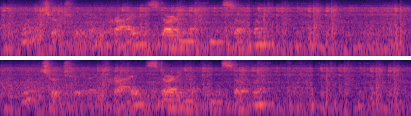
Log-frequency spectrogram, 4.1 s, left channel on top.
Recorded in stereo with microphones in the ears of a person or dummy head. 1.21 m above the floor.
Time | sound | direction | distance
0.2 | a man speaking | 55° right (ahead or behind) | 4 m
